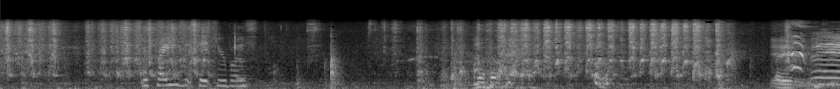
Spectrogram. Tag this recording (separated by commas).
Speech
